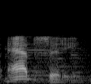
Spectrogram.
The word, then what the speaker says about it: ABCDE: Ab City is spelled A-B-C-D-E. That's wow. – Her first name. Her first name is A-B-C-D-E.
